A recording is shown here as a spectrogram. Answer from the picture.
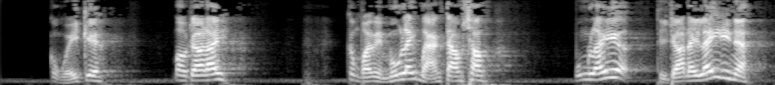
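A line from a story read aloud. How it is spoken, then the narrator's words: Loud shout. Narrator (Vietnamese): Anh hét to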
